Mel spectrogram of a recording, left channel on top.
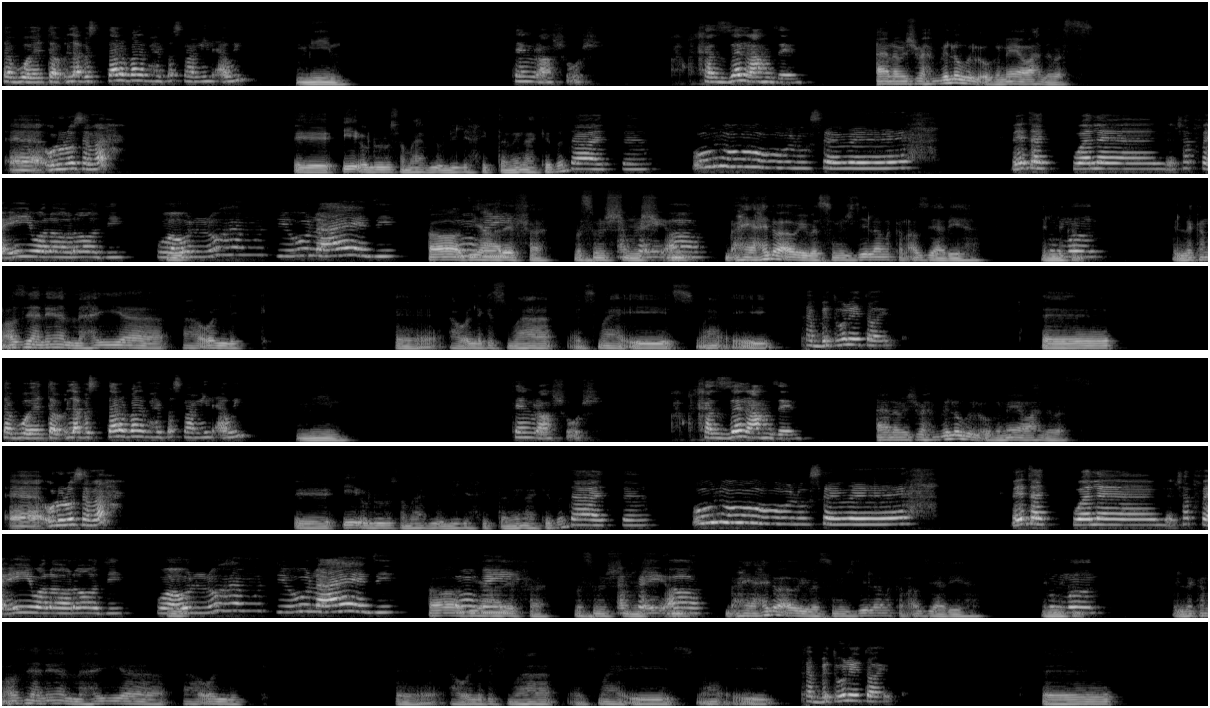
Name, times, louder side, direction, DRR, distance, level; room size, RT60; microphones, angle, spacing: voice 1, 0.0-2.4 5.1-5.9 7.0-8.0 12.1-13.3 17.7-18.5 19.0-21.4 22.2-25.3 25.7-28.0 28.6-29.2 30.3-31.1 34.6-35.1 44.2-45.1, right 2 dB, 20° right, 0.7 m, -25 dB
voice 2, 2.9-3.4 8.7-10.6 15.0-17.7 25.8-26.0 28.4-29.6 29.8-31.0 31.4-33.9 34.5-34.9 35.8-38.5 40.1-43.9 46.6-47.2, left 3 dB, 65° left, 0.5 m, -28 dB
2.2 x 2.1 x 3.2 m
head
